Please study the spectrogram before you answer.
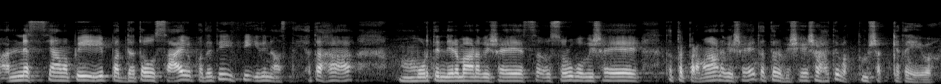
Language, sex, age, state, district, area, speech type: Sanskrit, male, 18-30, Bihar, Begusarai, rural, spontaneous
